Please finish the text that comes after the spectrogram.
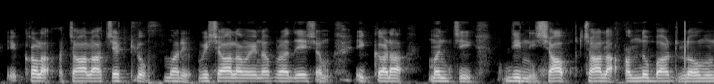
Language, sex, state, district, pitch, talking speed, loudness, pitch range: Telugu, male, Telangana, Nalgonda, 150 Hz, 110 wpm, -16 LUFS, 150-155 Hz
